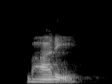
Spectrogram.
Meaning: heavy
- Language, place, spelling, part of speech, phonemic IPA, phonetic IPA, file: Hindi, Delhi, भारी, adjective, /bʱɑː.ɾiː/, [bʱäː.ɾiː], LL-Q1568 (hin)-भारी.wav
